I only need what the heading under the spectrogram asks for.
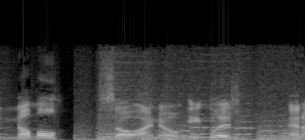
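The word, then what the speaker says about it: Numel: I mean, if you don't know grammar, and I know grammar, I know that it's pronounced Nummel, so I know English, And I know that something.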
